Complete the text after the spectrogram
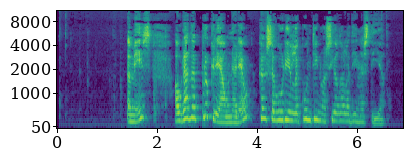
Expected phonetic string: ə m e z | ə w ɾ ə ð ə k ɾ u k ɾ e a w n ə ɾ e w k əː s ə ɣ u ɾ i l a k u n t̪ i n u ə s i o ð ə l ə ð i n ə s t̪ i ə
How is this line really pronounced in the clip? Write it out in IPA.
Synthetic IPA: ə m e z | ə w ɾ a ð ə p ɾ u k ɾ e a u n ə ɾ ɛ w k əː s ə ɣ u ɾ i l ə k u n t̪ i n u ə s i o ð ə l ə ð i n ə s t̪ i ə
